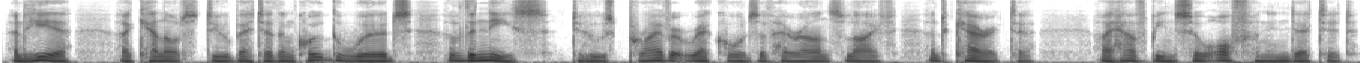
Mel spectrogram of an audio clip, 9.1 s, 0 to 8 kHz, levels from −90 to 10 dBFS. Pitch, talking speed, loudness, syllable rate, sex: 105 Hz, 190 wpm, -20 LUFS, 5.6 syllables/s, male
